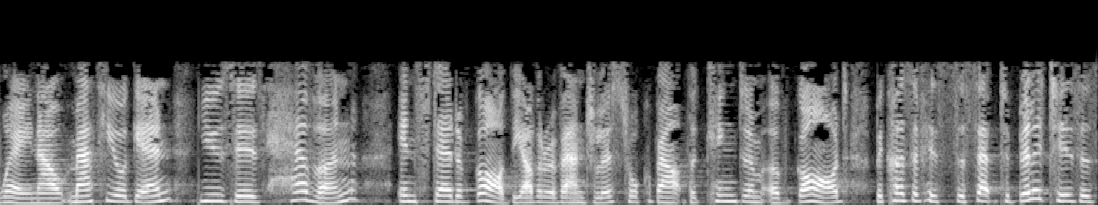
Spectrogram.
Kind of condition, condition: setting, large echoing room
